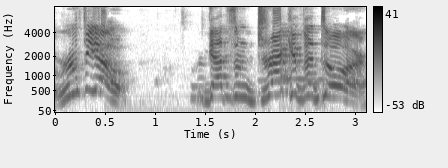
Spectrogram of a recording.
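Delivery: shouting. Voicing a kid holding a gun who calls to Rufio: yelling over the shoulder. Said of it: "just kind of yells over the shoulder".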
